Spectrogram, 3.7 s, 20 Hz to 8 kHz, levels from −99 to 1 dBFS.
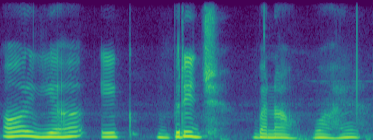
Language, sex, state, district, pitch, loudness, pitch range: Hindi, female, Gujarat, Valsad, 225 Hz, -17 LUFS, 195-240 Hz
